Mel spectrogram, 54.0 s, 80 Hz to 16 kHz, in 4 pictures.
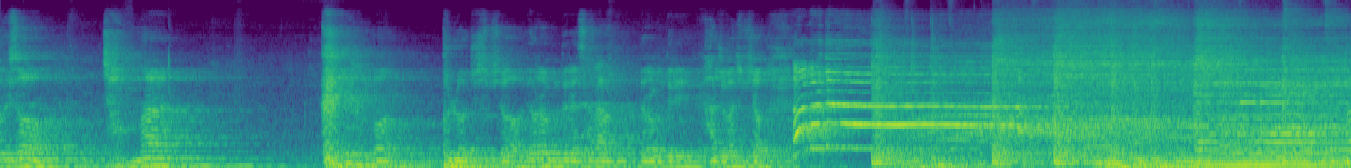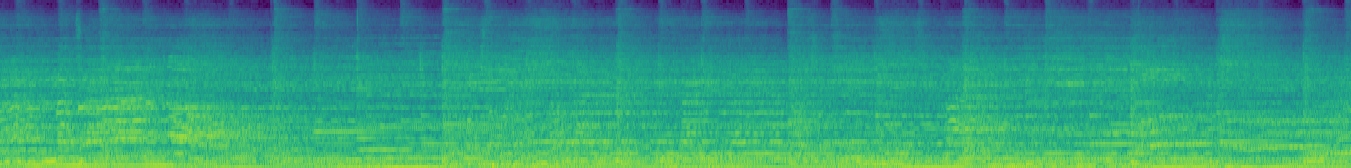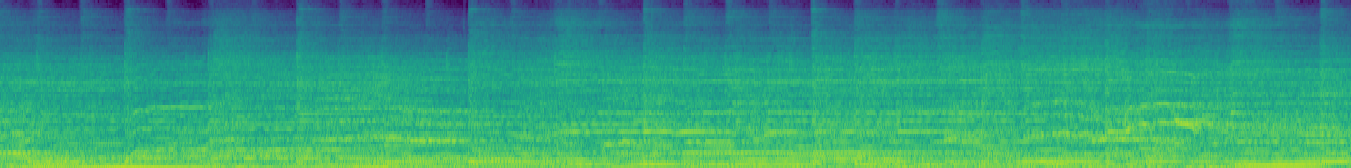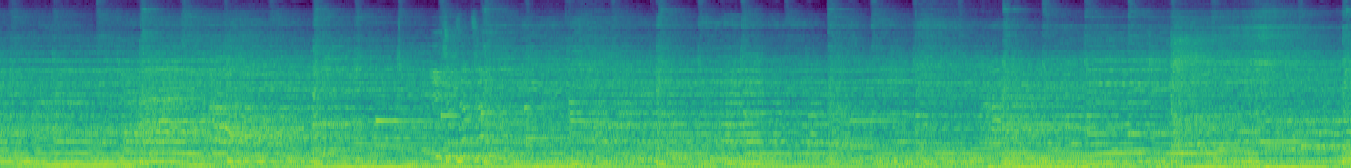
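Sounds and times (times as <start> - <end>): crowd singing along: 8.7 - 54.0
live band playing a ballad: 8.7 - 54.0
sustained bass notes: 10.6 - 54.0.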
